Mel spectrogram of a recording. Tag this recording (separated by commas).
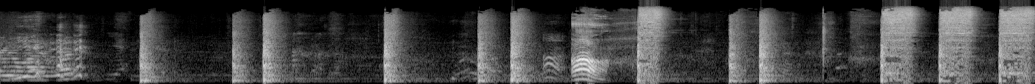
Speech, Music, Musical instrument, Drum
